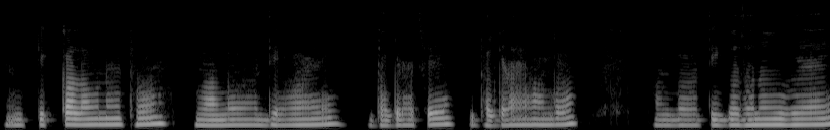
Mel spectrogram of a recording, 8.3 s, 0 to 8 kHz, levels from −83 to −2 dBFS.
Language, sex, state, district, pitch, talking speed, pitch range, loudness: Marathi, male, Maharashtra, Nagpur, 130 Hz, 110 wpm, 125-140 Hz, -39 LUFS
